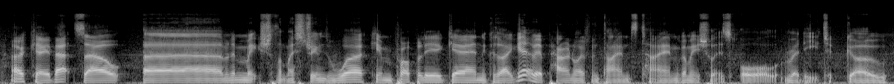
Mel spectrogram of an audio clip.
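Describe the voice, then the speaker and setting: A man's voice: deep voice, fairly even intonation, normal speed, few pauses, clear, resonant tone. A man hosting a video game livestream with casual, chatty commentary, rambling along and correcting himself as he goes. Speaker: livestream host.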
